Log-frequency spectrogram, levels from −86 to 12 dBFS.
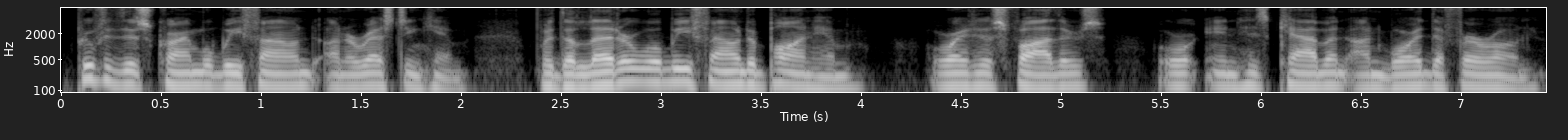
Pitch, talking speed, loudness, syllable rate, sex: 120 Hz, 240 wpm, -17 LUFS, 5.9 syllables/s, male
